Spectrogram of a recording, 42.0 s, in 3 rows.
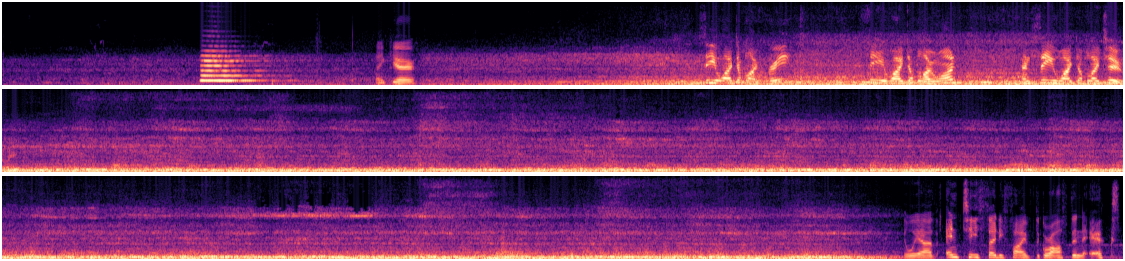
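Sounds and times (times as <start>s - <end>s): faint high wheel squeal: 28.5s - 37.4s.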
